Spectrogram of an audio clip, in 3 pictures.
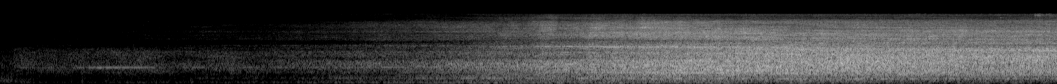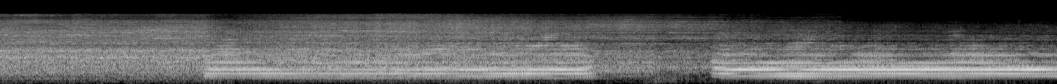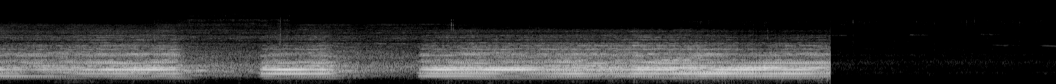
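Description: Amtrak passenger train headed by GE P42DC diesel locomotives approaching and passing at speed, a rising rush of wheel and rail noise. The locomotive's multi-chime air horn then sounds two long blasts, a short one and a long one, the pattern blown for a grade crossing, while the Superliner cars roll by. The sound cuts off suddenly near the end.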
